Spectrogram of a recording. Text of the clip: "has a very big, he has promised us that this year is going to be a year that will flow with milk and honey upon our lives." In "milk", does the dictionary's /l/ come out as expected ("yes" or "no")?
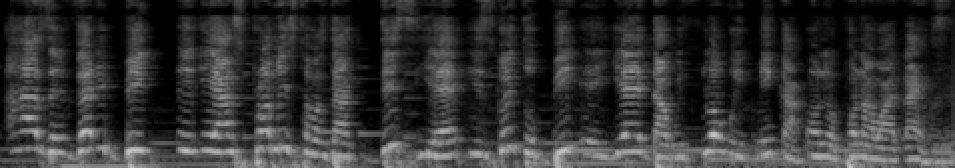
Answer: no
